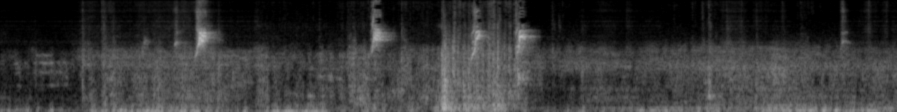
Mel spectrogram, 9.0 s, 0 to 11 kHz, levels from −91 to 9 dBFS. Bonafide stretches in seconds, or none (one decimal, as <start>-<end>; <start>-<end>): 2.6-5.8; 6.6-7.2; 7.9-8.4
